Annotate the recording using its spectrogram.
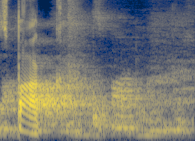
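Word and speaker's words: spark: फिर आगे चलते हैं, स्पार्क, आर साइलेंट है, आर साइलेंट है, साफ साफ दिख रहा, तो इसमें आंसर क्या आ जाएगा, स्पार्क आ जाएगा, ठीक है ना।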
